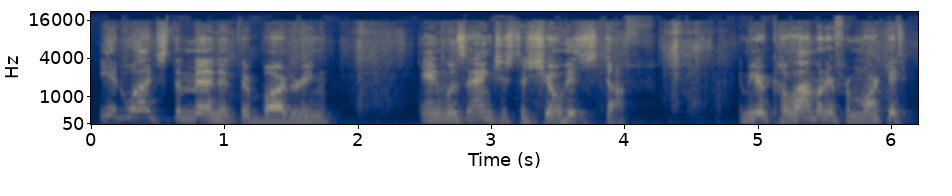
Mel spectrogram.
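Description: A man's voice: high-pitched, animated, moderate pace, fairly bright tone, slight background noise. A man playing a genial, theatrical narrator, telling a fairy tale in a radio play. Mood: storytelling. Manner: theatrical, storytelling.

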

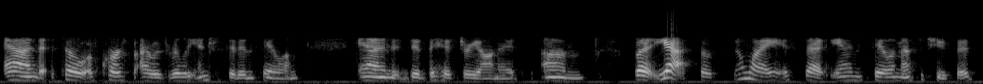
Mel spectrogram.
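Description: A woman's voice: on the low side, moderate pace. A woman talking informally and chattily as an author guest in a casual interview, heard over a telephone. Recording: tinny, narrow telephone line.

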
